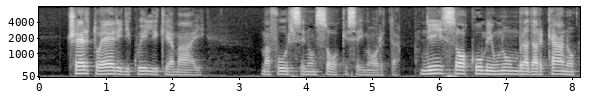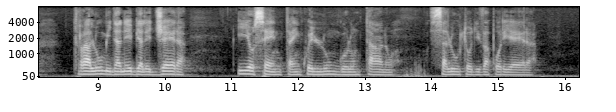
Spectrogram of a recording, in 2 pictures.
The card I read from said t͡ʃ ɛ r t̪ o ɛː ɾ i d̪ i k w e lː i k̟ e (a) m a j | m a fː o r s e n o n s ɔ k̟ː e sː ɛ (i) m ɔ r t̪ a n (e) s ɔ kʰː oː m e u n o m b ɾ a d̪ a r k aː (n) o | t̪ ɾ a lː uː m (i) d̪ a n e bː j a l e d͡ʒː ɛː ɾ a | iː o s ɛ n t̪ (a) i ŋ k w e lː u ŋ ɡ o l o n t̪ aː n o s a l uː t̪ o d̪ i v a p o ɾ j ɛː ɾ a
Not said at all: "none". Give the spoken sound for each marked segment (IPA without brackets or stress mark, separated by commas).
a, j, e, n, i, a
